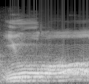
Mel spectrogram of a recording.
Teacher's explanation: huruf ra di sini kita panjangkan 4 harokat atau 2 kali ayun. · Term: mad wajib muttasil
